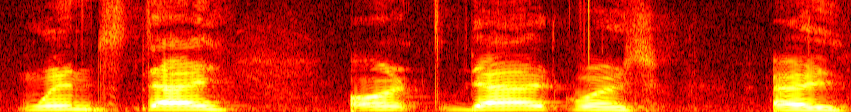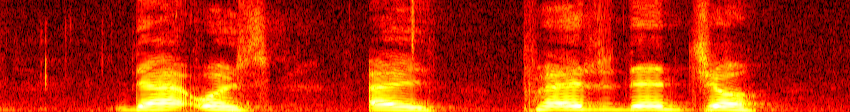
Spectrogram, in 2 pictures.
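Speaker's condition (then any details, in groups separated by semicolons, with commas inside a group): Cerebral palsy; speech slightly improved recently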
